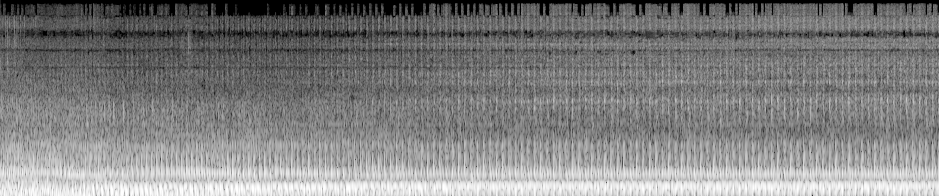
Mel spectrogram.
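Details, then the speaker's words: Newly installed Remco Aqua-Jet RV water pump in a fifth wheel storage compartment, also leaking and cycling on and off: loud, harsh droning buzz with rapid shaking pulse, vibrating the whole trailer. "I know, and then it does that when the water comes out, it shakes like that. Isn't that crazy?"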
